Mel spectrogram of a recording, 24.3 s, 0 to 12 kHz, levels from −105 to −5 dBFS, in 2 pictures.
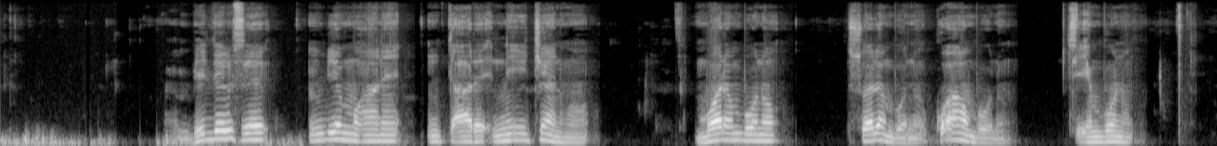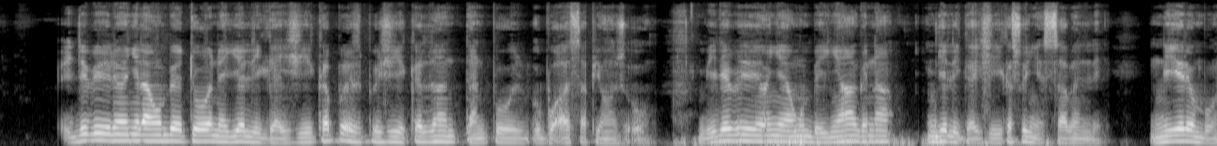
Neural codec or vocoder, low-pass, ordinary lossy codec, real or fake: vocoder, 24 kHz, 100 mel bands, Vocos; 10.8 kHz; MP3, 96 kbps; fake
